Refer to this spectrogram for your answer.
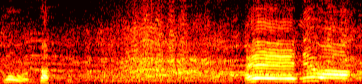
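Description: A man's voice: very high voice, expressive, slow, noisy background. A man performing a puppet show for children, playfully scolding his puppet and calling out to the audience.

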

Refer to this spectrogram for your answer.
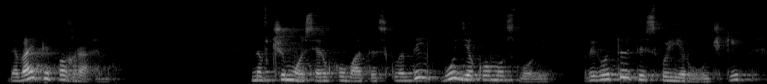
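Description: A woman teaching young children a speech lesson, patient and slow, drawing out and chanting words syllable by syllable. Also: fairly low pitch, dark tone, roomy sound.

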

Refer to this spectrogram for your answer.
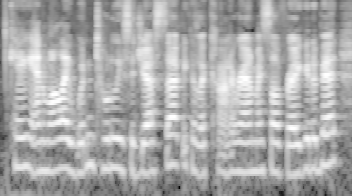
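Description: A young woman coach talks casually to her webinar viewers, bubbly and rambling as she gushes with enthusiasm. Her voice is bright and forward, with a gravelly fry, and she slips into a higher voice to act out little conversations. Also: flat delivery, rapid-fire. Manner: acts out little dialogues in a higher voice. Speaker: wellness coach hosting a webinar. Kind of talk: casual webinar talk to camera.

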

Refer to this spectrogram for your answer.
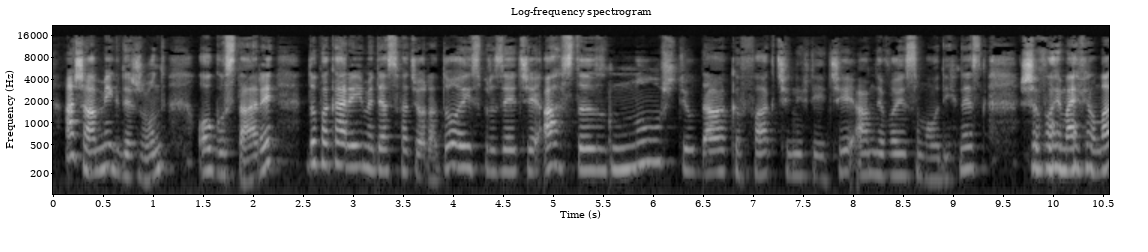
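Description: Chatty mother vlogging her day. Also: medium pitch. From Romania. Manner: chatty, lively, coaxing with children. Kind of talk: casual home vlog narration.

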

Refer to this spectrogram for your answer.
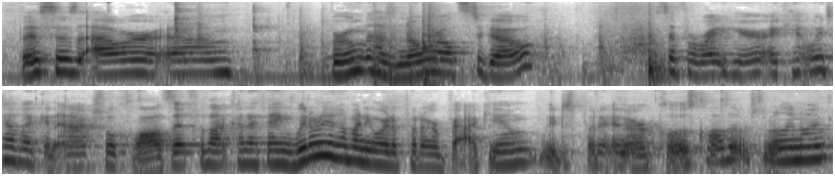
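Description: A woman's voice: on the high side, fairly quick, darkish tone, a little hiss or hum. A woman in her twenties giving a gushing, casual house tour of her small apartment. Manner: bubbly, gushing, says cute a lot. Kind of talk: casual chat. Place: small apartment kitchen and living room, indoors.

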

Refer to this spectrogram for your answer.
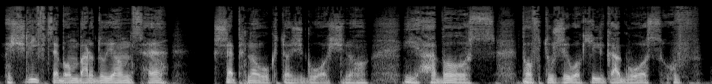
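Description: A male audiobook narrator with a deep, low voice reads a war novel slowly and evenly. The recording is close and dry, with no room sound. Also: darkish tone, breathy edge, no echo. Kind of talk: scripted narration.

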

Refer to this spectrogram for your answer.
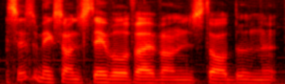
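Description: A man streaming a game live, exasperated and swearing, with bursts of yelling between muttered commentary. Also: lowish voice, flat delivery, quick pace, soft background music. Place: home desk.

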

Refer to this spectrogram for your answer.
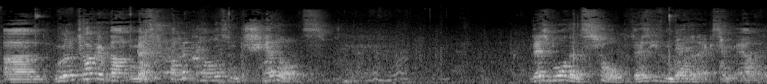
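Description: With a sing-song voice on the high side, a middle-aged German man from near the Dutch border leads a technical workshop talk in a large darkened hall, his explanations halting and self-correcting. A far camera mic captures the echoey room and background noise.

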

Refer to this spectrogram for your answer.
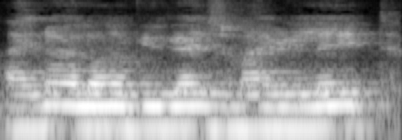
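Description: Brisk and mid-pitched, this fitness vlogger in his thirties talks over his workout clips in a small home room, tired from not sleeping much. His narration is laid-back and plain, with lots of fillers and restarts. The audio sounds narrow and tinny, with a bit of background noise.

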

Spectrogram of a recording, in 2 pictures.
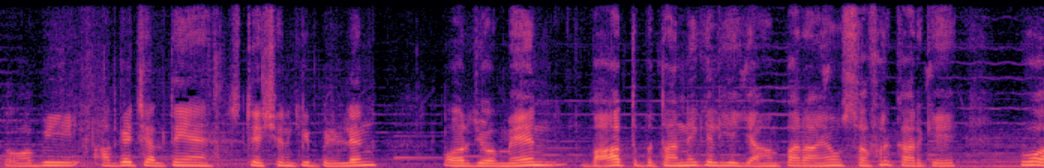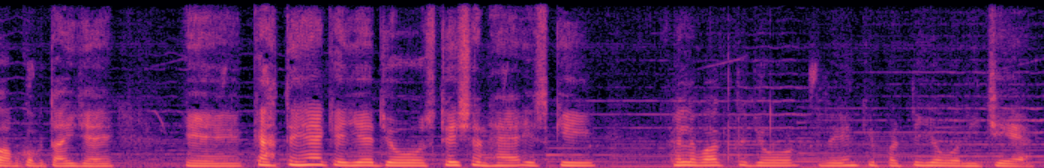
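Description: A man's voice: sits high, a little slow, faint music behind. A man, guiding viewers outdoors in a casual vlog and explaining at length with many hesitant fillers. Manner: louder and more energetic while walking through the brush. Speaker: travel vlogger. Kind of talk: casual tour-guide vlog. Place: outdoors in open scrubland by an old stone bridge.

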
